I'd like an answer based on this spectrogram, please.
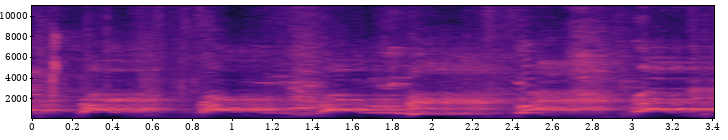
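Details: A German Shepherd on a bungee leash, going crazy with excitement, gives loud, high, whining yelps and barks in bursts, each with a tonal rising-falling whine, about four outbursts over a few seconds.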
